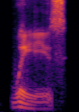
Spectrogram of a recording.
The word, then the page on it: wheeze: British English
